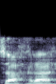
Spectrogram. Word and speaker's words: زہرا: عربی، مطلب پھول کلی۔ زارا کا عربی زبان میں درست تلفظ زہرا ہے۔ اس کے معنی عربی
